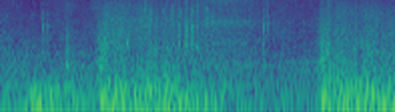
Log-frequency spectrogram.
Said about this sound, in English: That initial burst of fire does the most damage.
